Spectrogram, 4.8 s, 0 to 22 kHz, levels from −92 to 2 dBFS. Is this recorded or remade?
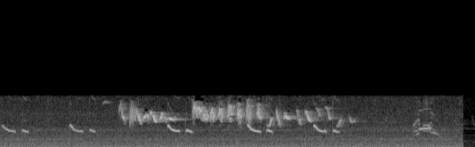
recorded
